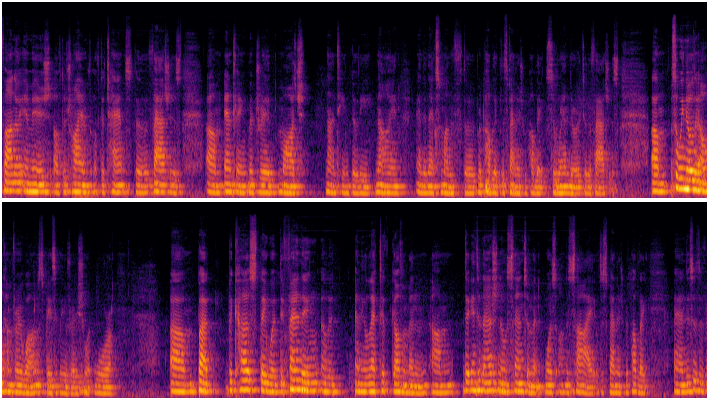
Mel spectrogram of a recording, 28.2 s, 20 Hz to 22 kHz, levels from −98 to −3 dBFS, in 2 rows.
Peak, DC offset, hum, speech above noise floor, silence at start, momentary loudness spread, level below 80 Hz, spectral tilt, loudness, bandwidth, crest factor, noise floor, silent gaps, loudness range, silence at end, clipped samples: -4 dBFS; under 0.1%; none; 29 dB; 0 s; 11 LU; -56 dBFS; -8.5 dB/octave; -26 LUFS; 11 kHz; 22 dB; -54 dBFS; none; 8 LU; 0 s; under 0.1%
